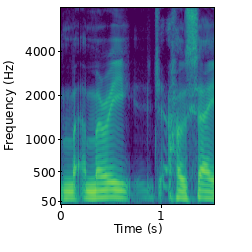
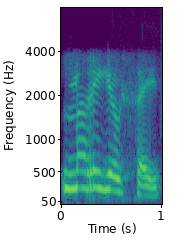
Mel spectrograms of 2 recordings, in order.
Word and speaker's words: Marie-José: But before that, Marie Jose is in Claygate in Surrey. I probably mispronounced your name then. You did. Yeah. How should I have said it? It's Marie-José, because my parents were Dutch.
